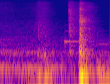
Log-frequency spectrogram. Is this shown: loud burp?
no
